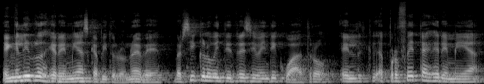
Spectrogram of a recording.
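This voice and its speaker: Man, 50s, pastor, sermon, asks the congregation questions, warm mellow tone. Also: medium pitch, expressive. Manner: engages the audience with repeated questions; slows down to stress scripture readings.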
